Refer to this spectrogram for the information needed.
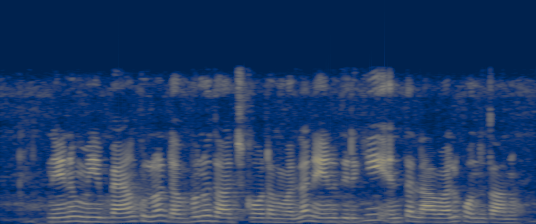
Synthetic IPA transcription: ne̞ːnumiːbjaːŋkulo̞ːɖɐbːunud̪aːɾt͡ʃu̥kɔːʋɐʈɐmʋɐlːɐne̞ːnut̪iɾiɡiḛnt̪ɐlaːbaːlupo̞nd̪ut̪aːnu

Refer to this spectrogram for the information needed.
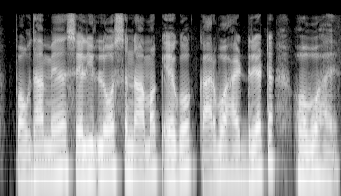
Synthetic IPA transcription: pəʊd̪ʱamẽseːliloːsnaːməkeːɡokaːɾboɦaːɪɖɾeːʈhoːboɦɛː

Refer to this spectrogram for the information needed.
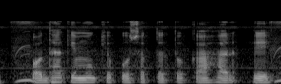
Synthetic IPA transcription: ɔ̰ːd̪ʱakemʊkʰjəpoːsək̚t̪at̪okaːɦəɾheː

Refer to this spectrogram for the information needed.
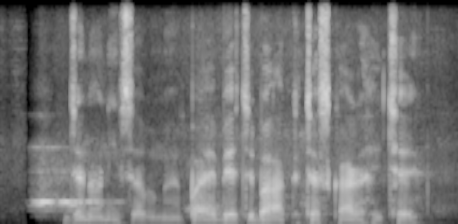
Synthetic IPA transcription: d͡ʒənanisəbʱmepəjbet͡ʃbakt͡ʃəskaɾəɦɛt͡ʃʰɛ

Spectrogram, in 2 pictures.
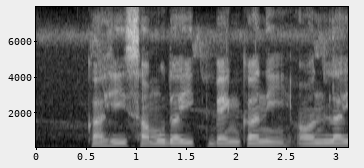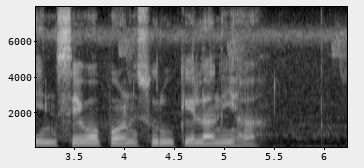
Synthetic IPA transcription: kaɦiːsamud̪ajikbɛ̃ŋkaniɔnlainseʋapəɳsuɾukelaniɦa

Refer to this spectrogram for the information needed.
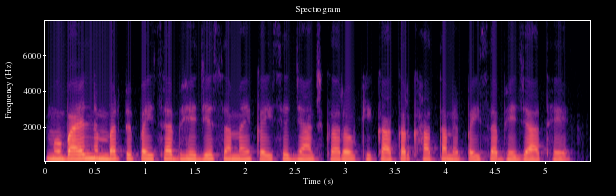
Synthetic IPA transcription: moːbaːɪlnɐ̃mbəɾpepɛɪsabʱeːd͡ʒesɐməjkɐised͡ʒãːt͡ʃkaɾəwkikaːkəɾkʰaːt̪amẽpɛɪsabʱeːd͡ʒaːt̪ɦɛː

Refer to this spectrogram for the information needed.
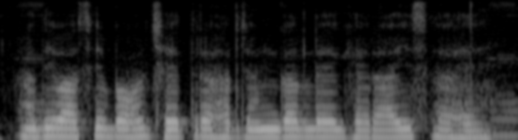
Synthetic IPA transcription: aːd̪ʱiʋaːsibəɦʊt̪̚kʃʰeːt̪ɾəɦɐɾd͡ʒə̃ŋɡəlːeɡʱɛːɾaːisaɦeː

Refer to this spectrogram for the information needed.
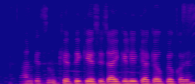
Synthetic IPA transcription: d̪ʱaːnkekʰeːt̪ikesɪt͡ʃaːikeliekjaːkjaʊpjoːɡ̚kɐɾẽː

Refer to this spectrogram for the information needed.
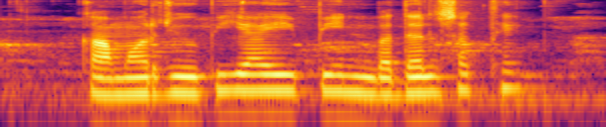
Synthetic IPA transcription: kaməɾjupiaipinbəd̪əlsək̚t̪ʰe

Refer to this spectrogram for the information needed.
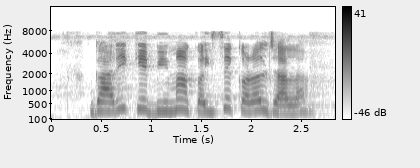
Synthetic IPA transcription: ɡaɾikebimakəjsekəɾəld͡ʒala

